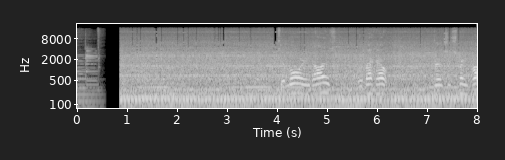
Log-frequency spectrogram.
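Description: Intro music cuts off within the first second, then a steady low drone of a tractor running in the field with a seed drill behind it, heard from inside the cab. A man's voice comes in briefly a few times in the second half.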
